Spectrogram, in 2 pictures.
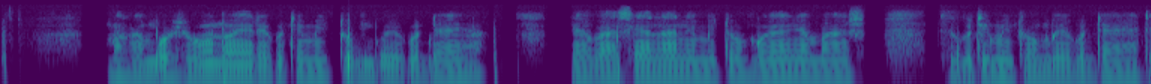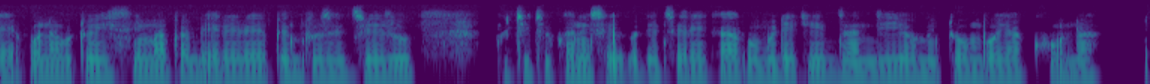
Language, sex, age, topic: Ndau, male, 18-24, health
